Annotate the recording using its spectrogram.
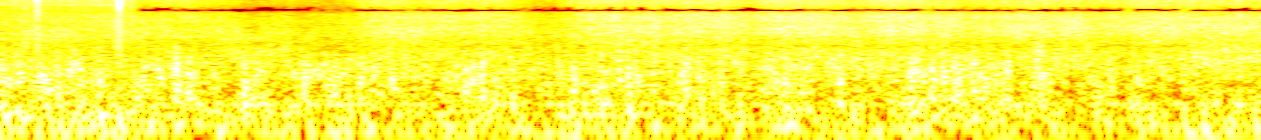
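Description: Wind buffeting the microphone and water rushing past the hull of a small motorboat under way, over a low steady drone from its engine.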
